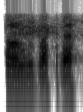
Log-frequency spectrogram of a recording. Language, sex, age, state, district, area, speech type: Odia, male, 30-45, Odisha, Sambalpur, rural, conversation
